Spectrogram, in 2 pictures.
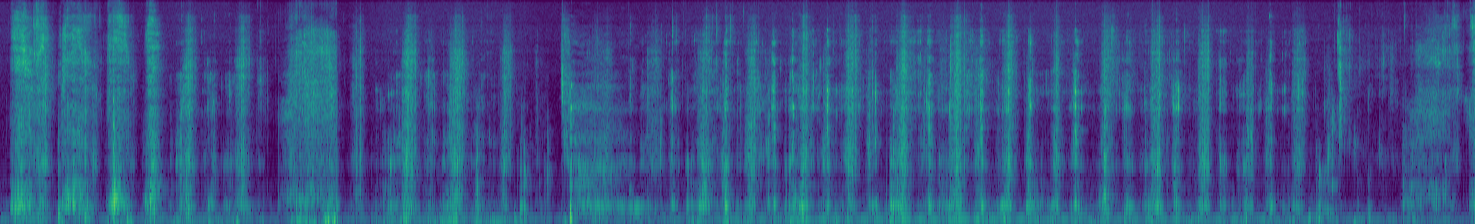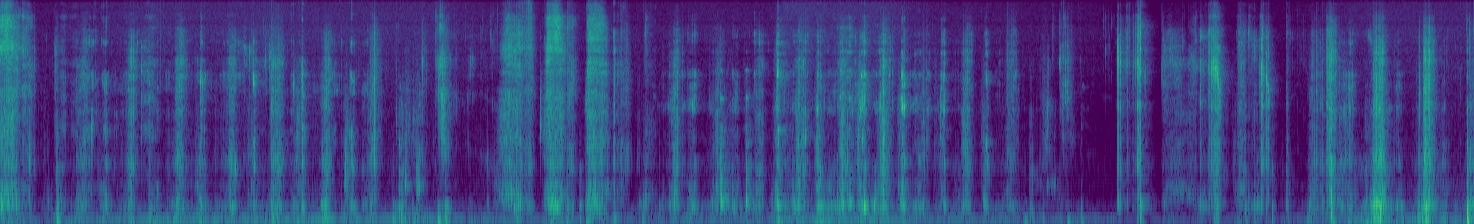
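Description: Close-miked chewing and crunching of malatang, the vegetables and noodles of a Chinese spicy hot pot: a dense, irregular run of crunches and wet mouth clicks.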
